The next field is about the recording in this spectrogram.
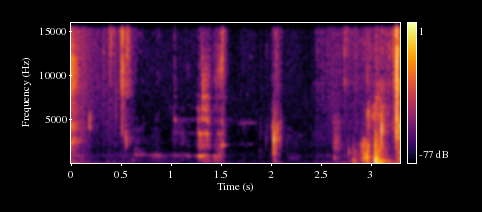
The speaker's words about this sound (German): So, dann ein Schluck Kaffee, gefolgt von einem Schluck Wasser,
